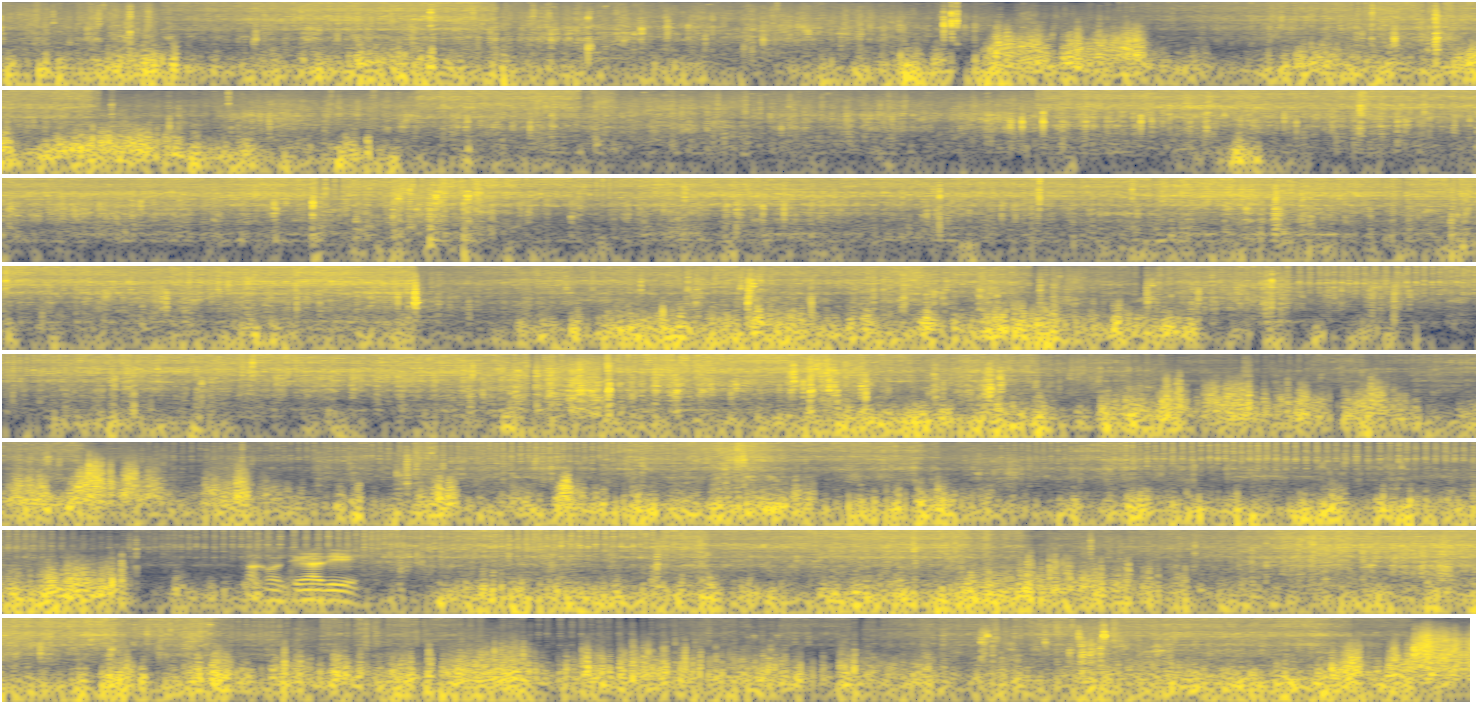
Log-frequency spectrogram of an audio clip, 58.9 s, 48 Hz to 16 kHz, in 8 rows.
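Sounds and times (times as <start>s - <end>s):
tyres crunching over stones: 0.0s - 5.0s, 5.8s - 37.4s, 46.0s - 53.7s, 55.6s - 58.9s
wind rumble on microphone: 0.0s - 10.4s, 12.6s - 14.9s, 15.9s - 58.9s
bike chain rattling: 0.0s - 58.9s.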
